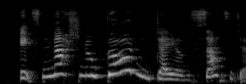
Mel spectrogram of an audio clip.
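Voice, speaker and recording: A put-on character voice from a woman, extremely high-pitched with very wide pitch swings, at a moderate pace. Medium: read story.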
